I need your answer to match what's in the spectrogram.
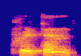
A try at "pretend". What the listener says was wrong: c'est pas en comme je Teai dit tout à l'heure c'est un i tu le prononces comme un i le E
